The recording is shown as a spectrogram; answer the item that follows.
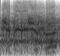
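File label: Russian speech, Ka-50 Wingman; DCS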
